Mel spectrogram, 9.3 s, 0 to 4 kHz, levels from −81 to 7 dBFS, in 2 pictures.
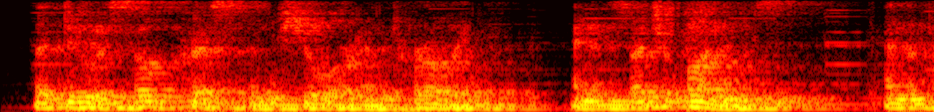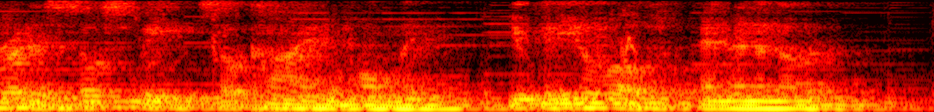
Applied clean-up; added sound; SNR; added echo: neural separator model SepFormer DNS4.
